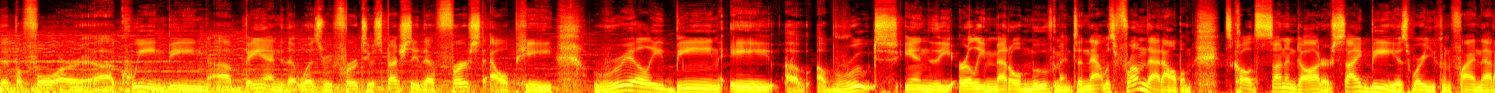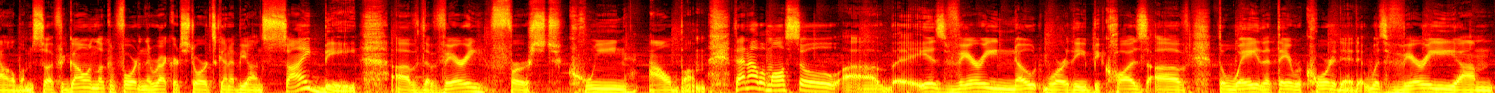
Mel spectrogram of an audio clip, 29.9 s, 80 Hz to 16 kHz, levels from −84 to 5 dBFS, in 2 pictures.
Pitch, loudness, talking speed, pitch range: 95 Hz, -14 LUFS, 175 wpm, 90-105 Hz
